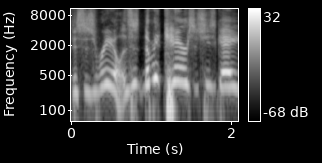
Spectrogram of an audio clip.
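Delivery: high, fast, mock enthusiastic speaker voice. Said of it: "I thought these people were cheering like".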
